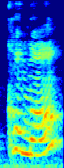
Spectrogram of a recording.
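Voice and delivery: "comment" ending without any T sound; silent T. Shown as a demonstration. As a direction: leave the T off the end of "comment". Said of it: "we do not pronounce that T".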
